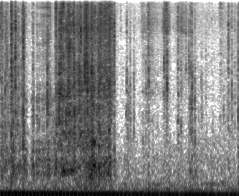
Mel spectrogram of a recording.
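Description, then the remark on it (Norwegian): Crinkling and tearing of wrapping as cheese from a nearby monastery and bread are unwrapped in a car, a dense rustle for about a second followed by lighter scattered crackles, all over a steady low engine hum. “Så jeg har med en, eh, litt ost fra, fra, klosteret her borte, da.”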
